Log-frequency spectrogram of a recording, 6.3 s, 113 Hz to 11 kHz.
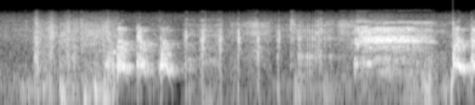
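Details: Dave, a big 25 kg bulldog, playing with a small woolly toy sheep indoors; rapid irregular yips, barks and growly huffs, about four per second, with a longer sustained whine-like bark near the end.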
